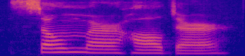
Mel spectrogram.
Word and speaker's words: Somerhalder: No, It was a boarding school story, and it had Ian Somerhalder.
